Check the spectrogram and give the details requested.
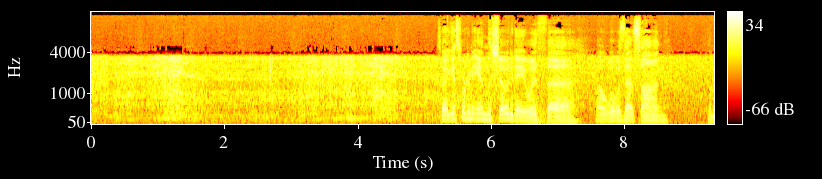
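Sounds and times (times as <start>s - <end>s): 
paper shredder running heard over the phone: 0.0s - 5.7s
speech: 5.2s - 9.3s.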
